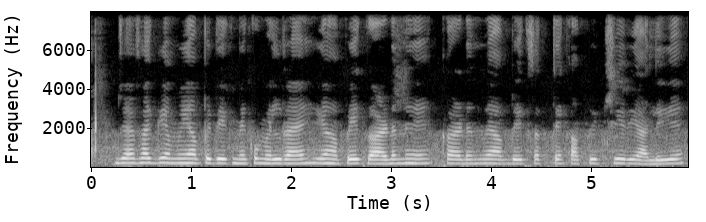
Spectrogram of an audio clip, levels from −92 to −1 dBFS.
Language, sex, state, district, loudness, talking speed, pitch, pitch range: Hindi, male, Rajasthan, Jaipur, -18 LUFS, 240 wpm, 215 Hz, 210-225 Hz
